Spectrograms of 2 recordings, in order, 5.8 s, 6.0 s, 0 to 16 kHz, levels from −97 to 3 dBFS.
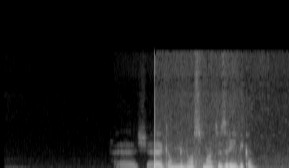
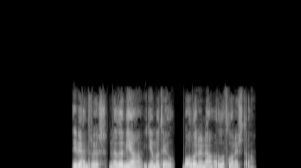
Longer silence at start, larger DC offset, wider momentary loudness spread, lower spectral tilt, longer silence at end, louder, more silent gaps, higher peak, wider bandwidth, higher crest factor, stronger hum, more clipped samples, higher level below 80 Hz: first, 2.35 s vs 1.45 s; neither; first, 19 LU vs 10 LU; about the same, -7 dB/octave vs -6.5 dB/octave; second, 0.65 s vs 0.95 s; second, -30 LUFS vs -20 LUFS; second, none vs 3.51-3.64 s; second, -8 dBFS vs -4 dBFS; first, 11.5 kHz vs 7.8 kHz; first, 26 dB vs 18 dB; neither; neither; first, -48 dBFS vs -54 dBFS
